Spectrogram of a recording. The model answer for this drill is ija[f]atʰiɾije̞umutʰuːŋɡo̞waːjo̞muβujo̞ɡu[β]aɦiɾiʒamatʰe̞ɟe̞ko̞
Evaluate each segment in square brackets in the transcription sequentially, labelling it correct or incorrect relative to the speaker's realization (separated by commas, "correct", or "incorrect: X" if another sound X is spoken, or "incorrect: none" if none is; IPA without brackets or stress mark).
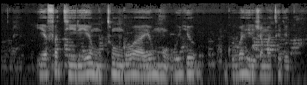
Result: correct, correct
